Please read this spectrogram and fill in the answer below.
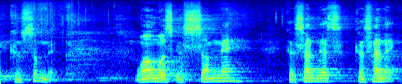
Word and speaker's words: Cosumnes: in a general session, he said, the proper way to say this college would be Cosumnes.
